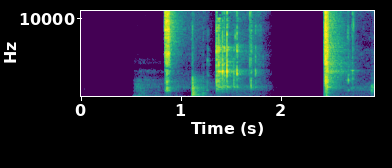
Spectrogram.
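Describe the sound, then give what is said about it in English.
Sharp glass clinks and a crack as a beer is opened, with a few brief, bright knocks and rattles spaced out, then a final loud clink. “Are we cracking it? I'm sorry, I didn't hear you, but I hear the glugs.”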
